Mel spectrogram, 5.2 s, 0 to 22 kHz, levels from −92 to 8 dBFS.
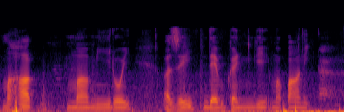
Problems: constant background noise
